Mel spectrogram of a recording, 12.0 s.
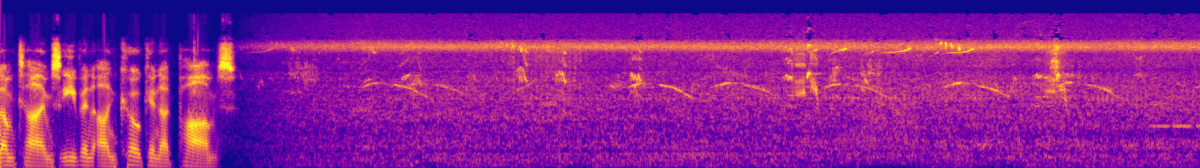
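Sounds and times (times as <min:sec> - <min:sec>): birds whistling and chirping: 0:02.9 - 0:12.0.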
